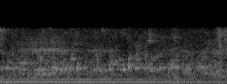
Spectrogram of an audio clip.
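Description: Water trickling and dripping in a deep-water hydroponic system, over a steady low electrical hum.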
